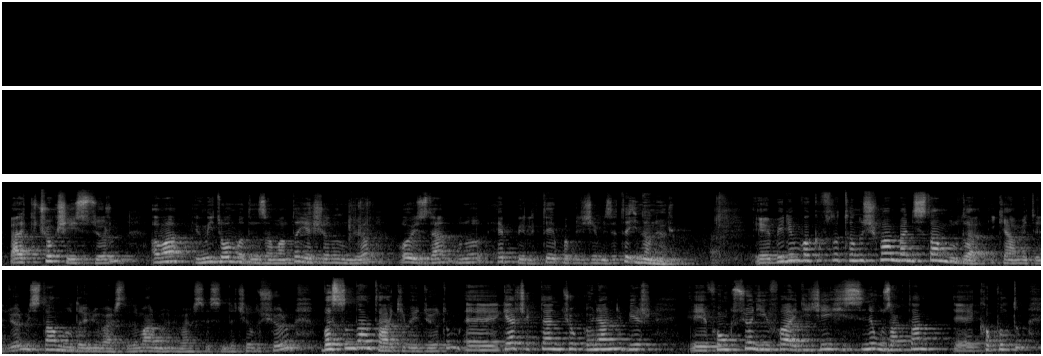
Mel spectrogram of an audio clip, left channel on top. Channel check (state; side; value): silent; left; digital silence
